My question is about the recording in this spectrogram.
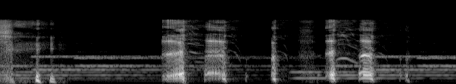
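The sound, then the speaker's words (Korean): A string of harsh, hacking coughs from a person after their first inhale of cigarette smoke, about seven bursts in an irregular fit with a throat-clearing quality, over a soft, steady musical drone. “저는 가슴에 연기가 처음으로 들어차자 마구 기침을 해댔습니다.”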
